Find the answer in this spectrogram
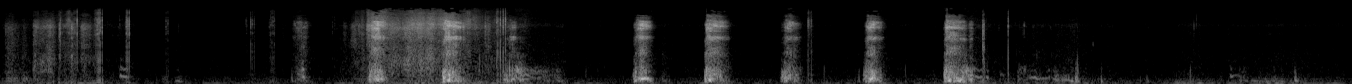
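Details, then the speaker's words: Cat with veterinarian-diagnosed enlarged heart (cardiomegaly), seen on X-ray lying against the sternum; a run of about seven short, harsh, moist coughs, caused by the enlarged heart. "so apparently the condition of enlarged hearts in which is what that cough is from it's it's pushing on instead of you know sitting slightly upright in his chest"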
